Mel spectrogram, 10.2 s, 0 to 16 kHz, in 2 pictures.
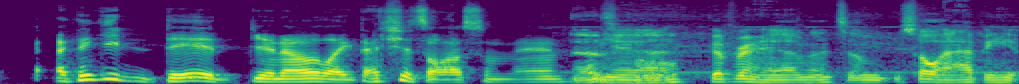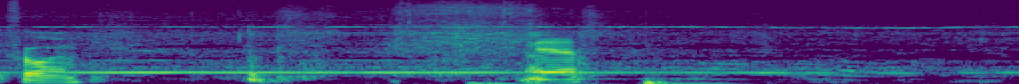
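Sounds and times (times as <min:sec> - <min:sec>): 
speech: 0:00.3 - 0:06.6, 0:07.7 - 0:08.2
vacuum cleaner droning in another room: 0:02.7 - 0:10.1.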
